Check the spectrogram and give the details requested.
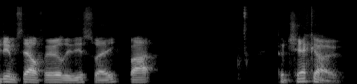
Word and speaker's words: Pacheco: early this week but Pacheco is how you say his name this guy I think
